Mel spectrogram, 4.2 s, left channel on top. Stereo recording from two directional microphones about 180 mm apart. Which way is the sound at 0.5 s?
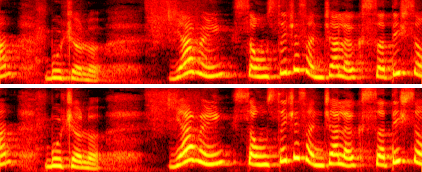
30° right (ahead or behind).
